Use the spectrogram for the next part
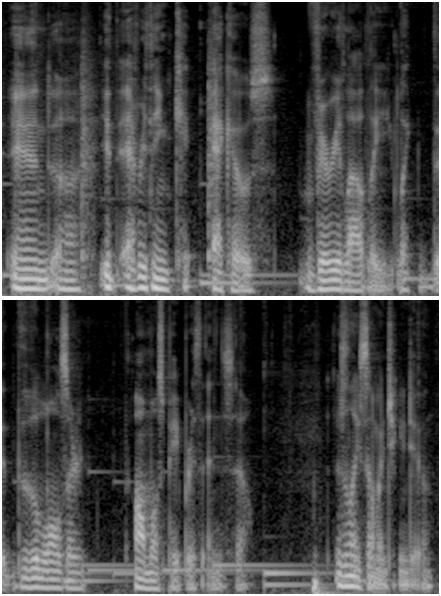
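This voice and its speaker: Animated yet measured in pace, a man with a fairly low-pitched voice rambles through a casual livestream, full of fillers and restarts. He's in a shared-house room with thin walls that echo, and clear music runs underneath.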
